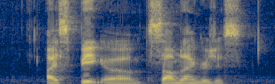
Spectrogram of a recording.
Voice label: interviewee male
